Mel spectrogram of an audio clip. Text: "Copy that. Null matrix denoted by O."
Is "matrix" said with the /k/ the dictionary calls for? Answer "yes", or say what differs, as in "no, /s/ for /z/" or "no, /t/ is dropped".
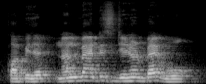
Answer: no, /k/ is dropped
